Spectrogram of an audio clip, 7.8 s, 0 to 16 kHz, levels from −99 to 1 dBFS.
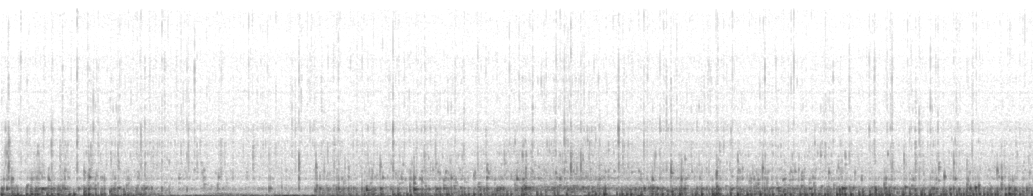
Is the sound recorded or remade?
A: recorded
